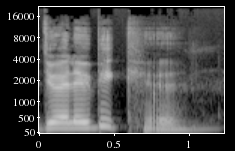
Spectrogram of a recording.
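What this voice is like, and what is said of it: Put-on French accent. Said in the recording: “I'm developing a French accent.”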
